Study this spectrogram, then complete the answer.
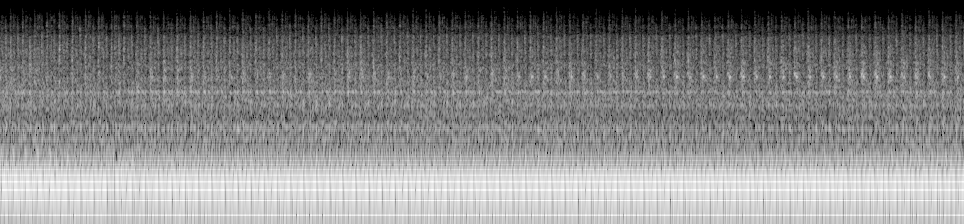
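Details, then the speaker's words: Tow truck starting and idling: a loud, fast, even clatter of about four beats a second from the moment it fires; owner first feared engine bottom end, now suspects a flywheel or torque converter issue. "Got the key in the ignition, so let's see if she starts, and then you can hear how bad it rattles."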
